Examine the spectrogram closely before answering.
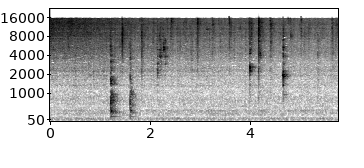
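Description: A batter fritter with chopped goat fat frying in hot oil on low heat: a steady sizzle, with a few short sharp clicks about a second in and again around four seconds in.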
